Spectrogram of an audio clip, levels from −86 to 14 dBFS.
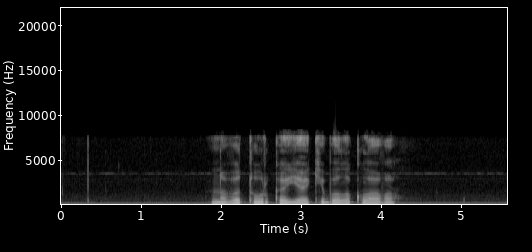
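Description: Right at the tail, around 5.03 s, there's a quick blip of DAB burbling in the speech. Weak reception let bit errors slip past the error correction and into the MP2 stream, so a few sub-bands got wrong sample values and short blips of noise. You hear it as a tiny noisy blip laid over the sound, which fits a handful of damaged frames and a bit error rate of around 0.2 percent.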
